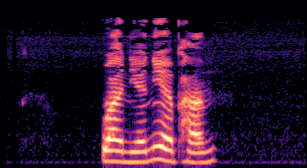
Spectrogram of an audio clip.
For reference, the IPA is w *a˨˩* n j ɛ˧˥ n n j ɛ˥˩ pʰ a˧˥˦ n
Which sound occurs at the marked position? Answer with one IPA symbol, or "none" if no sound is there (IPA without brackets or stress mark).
a˨˩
